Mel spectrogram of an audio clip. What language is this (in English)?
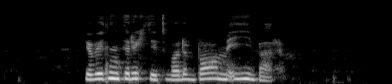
Swedish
